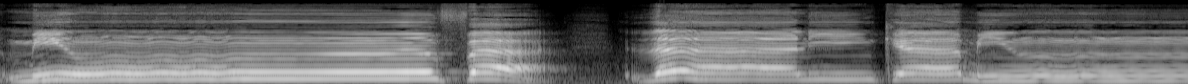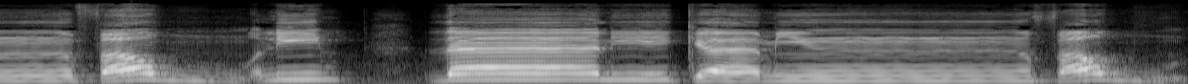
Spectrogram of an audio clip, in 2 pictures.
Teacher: Fa ni huruf istifal, huruf yang lidah dia stay, tak terangkat.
